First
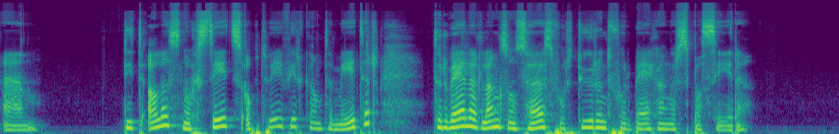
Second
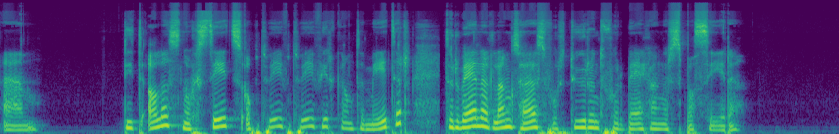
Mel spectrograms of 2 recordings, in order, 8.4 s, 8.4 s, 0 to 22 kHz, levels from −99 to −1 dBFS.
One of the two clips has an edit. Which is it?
second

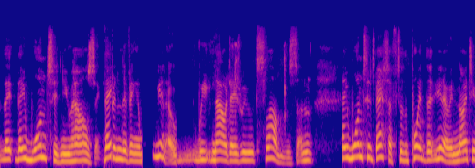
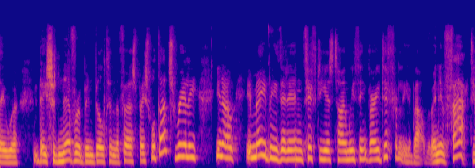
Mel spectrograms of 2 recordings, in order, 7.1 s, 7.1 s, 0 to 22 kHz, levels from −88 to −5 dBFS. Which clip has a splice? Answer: first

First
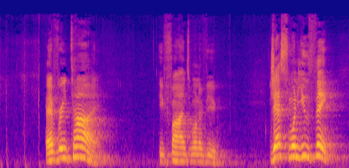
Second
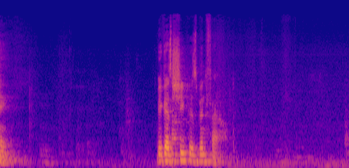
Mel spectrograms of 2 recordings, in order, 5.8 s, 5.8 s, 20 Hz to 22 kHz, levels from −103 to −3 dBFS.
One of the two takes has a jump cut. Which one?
second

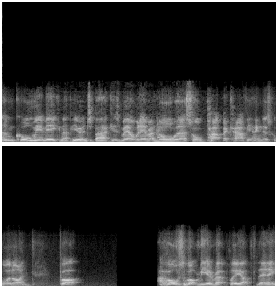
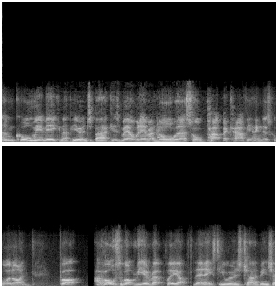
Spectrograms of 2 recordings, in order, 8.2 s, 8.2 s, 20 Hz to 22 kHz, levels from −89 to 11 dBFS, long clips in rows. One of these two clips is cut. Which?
second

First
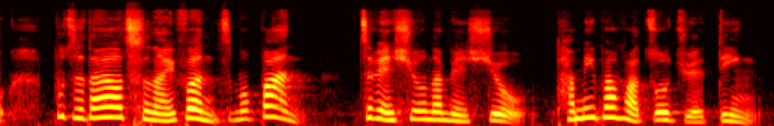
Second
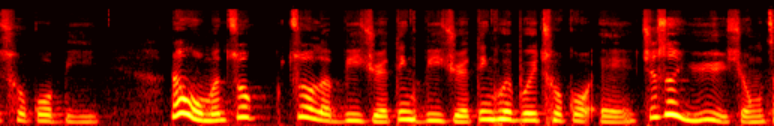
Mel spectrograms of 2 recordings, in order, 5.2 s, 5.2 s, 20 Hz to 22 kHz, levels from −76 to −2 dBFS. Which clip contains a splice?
second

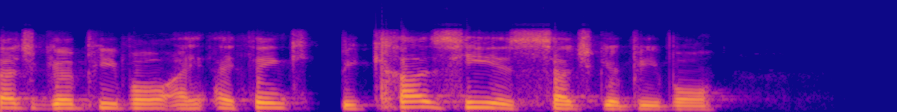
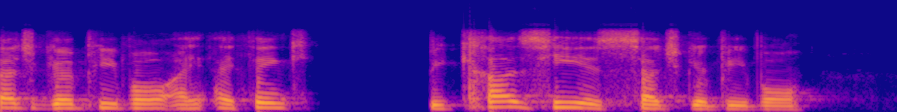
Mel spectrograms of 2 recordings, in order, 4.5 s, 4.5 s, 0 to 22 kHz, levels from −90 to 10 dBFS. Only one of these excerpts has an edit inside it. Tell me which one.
first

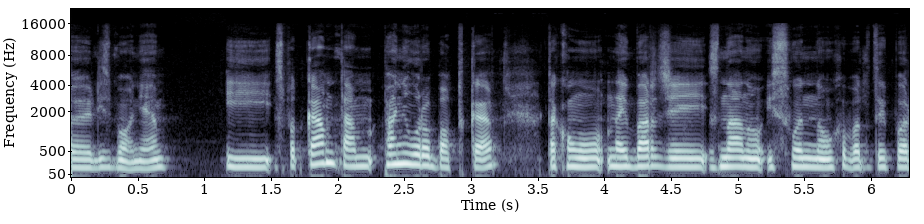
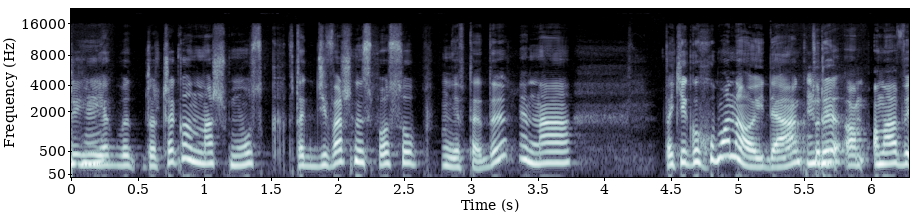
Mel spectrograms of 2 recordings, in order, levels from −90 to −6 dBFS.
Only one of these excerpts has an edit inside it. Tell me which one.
second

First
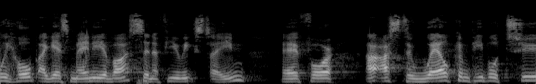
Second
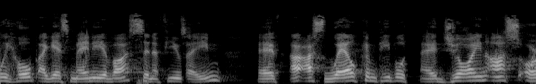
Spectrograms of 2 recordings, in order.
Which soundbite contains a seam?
second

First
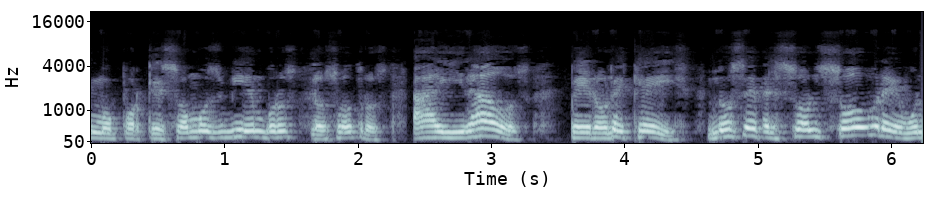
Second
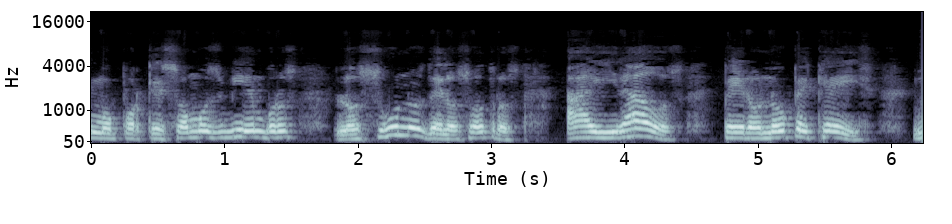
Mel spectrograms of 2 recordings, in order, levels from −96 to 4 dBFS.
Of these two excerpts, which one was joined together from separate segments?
first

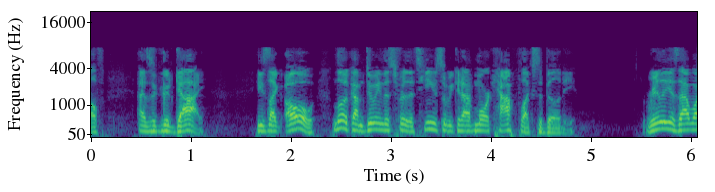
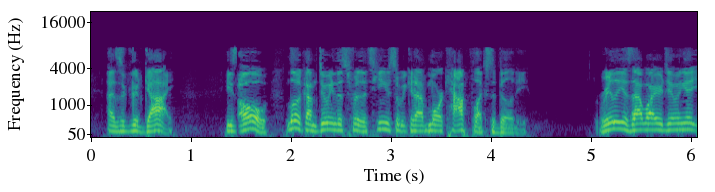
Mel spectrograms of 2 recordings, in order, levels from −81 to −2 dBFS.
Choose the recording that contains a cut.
second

